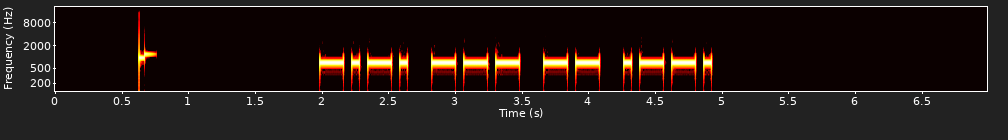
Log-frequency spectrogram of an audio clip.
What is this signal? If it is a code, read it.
Morse code, heard as a keyed tone, about 20 wpm, 700 Hz. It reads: COMP
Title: Build A Word - 4 Letters At A Time - 10-Letter Words - 20wpm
